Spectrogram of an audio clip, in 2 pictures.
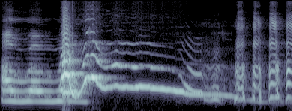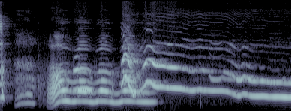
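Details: Brindle Boxer dog singing: wavering drawn-out howls broken by a quick run of short choppy yips in the middle, then more sustained falling howls, with a person's voice faintly mixed in.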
